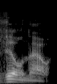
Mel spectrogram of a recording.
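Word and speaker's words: Wilno: will no or in in Polish it's actually pronounced v no some slobs had migrated there I forget when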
